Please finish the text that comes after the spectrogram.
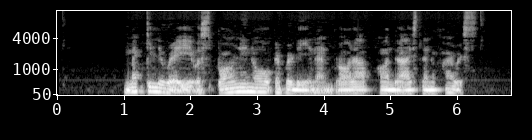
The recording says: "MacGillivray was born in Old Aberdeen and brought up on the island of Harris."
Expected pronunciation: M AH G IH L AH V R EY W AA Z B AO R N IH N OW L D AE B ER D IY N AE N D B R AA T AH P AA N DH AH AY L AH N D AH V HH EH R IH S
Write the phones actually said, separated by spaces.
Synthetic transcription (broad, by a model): M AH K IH L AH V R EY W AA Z B AO R N IH N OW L EH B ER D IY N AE N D B R AA T AH P AA N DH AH AY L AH N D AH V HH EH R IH S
